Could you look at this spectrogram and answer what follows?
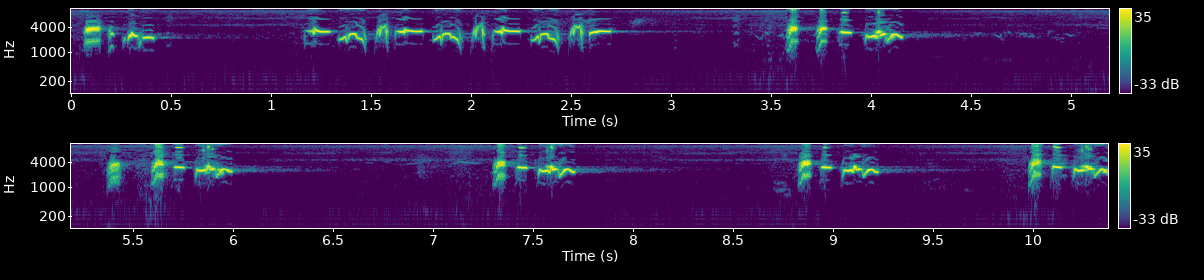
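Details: Sooty-headed bulbul calling to companions: loud, clear bubbly whistled phrases of three or four quick notes, repeated in bursts roughly every one and a half seconds against a silent background.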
